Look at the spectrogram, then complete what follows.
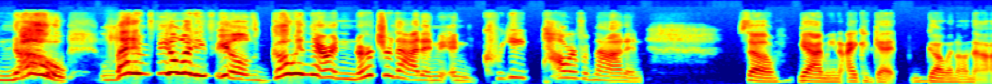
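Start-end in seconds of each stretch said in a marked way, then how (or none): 0.0-6.3 play-acted loud, very high, wildly swooping scream. Retelling reacting to a documentary on the guards: retelling own screaming.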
